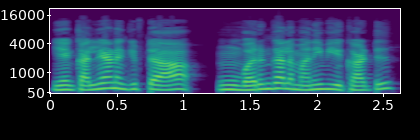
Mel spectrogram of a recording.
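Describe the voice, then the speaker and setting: A woman's voice: medium pitch, steady tone, normal speed, a bit bright, clear, resonant tone, no echo, clean studio sound, natural voice. A woman doing a playful, cheeky young woman. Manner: playful, laughing tone.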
